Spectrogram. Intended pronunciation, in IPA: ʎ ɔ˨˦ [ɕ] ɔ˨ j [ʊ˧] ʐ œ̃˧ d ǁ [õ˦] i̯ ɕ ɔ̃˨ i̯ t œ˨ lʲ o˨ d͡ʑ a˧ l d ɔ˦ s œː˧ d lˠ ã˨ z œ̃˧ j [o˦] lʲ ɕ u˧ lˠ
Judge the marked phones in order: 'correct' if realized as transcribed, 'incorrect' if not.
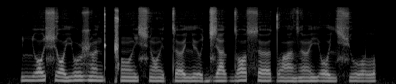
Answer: correct, incorrect: u˧, incorrect: õ˨, incorrect: o˧

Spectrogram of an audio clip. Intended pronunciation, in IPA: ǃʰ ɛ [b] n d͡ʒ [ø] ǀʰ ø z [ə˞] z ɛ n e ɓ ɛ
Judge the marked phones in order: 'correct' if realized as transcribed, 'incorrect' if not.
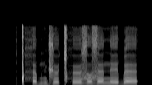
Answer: correct, correct, incorrect: ɤ

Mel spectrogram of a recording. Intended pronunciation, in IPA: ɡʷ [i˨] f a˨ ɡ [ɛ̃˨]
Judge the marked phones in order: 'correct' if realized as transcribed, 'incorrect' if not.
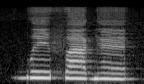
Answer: incorrect: e˨, correct

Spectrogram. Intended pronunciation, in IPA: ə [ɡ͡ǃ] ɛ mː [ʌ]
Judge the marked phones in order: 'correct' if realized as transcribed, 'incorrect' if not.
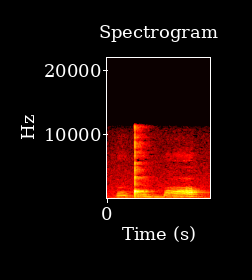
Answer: correct, incorrect: a

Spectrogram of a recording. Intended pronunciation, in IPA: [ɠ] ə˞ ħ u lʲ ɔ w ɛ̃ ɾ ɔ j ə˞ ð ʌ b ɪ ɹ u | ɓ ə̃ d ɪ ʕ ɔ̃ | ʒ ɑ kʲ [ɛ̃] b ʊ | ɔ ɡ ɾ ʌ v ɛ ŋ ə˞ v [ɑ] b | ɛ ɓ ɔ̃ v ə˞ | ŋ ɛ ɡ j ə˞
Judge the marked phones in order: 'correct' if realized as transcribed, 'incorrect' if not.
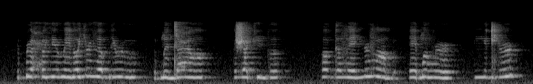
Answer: incorrect: ɓ, incorrect: ə̃, incorrect: ɑ̃

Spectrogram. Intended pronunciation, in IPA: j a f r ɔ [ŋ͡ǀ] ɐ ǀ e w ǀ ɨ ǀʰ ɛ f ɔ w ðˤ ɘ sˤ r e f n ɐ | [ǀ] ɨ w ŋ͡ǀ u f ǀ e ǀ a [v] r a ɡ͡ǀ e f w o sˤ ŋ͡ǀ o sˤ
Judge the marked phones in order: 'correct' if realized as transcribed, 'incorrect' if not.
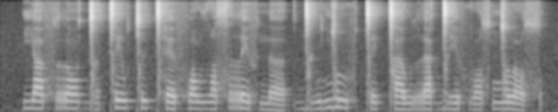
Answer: incorrect: ɡ͡ǀ, incorrect: ɡ͡ǀ, incorrect: w

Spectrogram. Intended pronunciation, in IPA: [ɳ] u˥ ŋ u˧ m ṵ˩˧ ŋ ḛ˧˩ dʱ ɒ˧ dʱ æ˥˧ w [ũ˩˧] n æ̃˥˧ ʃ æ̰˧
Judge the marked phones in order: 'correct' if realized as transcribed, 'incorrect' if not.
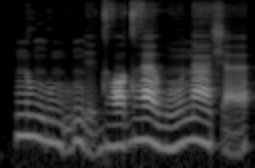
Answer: incorrect: n, correct

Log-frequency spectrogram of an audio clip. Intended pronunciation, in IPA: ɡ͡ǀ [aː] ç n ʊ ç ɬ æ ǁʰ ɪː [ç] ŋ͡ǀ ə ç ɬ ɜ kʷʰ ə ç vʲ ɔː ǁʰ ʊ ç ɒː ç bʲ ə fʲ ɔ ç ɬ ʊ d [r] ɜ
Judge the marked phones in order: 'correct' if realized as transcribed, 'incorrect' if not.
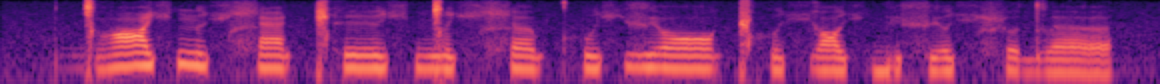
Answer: incorrect: ɑː, correct, incorrect: l

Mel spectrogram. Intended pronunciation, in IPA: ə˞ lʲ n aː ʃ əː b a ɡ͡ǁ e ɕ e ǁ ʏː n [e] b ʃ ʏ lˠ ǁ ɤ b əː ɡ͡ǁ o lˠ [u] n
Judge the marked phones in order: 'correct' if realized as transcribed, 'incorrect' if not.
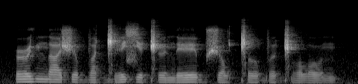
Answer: incorrect: eː, incorrect: o

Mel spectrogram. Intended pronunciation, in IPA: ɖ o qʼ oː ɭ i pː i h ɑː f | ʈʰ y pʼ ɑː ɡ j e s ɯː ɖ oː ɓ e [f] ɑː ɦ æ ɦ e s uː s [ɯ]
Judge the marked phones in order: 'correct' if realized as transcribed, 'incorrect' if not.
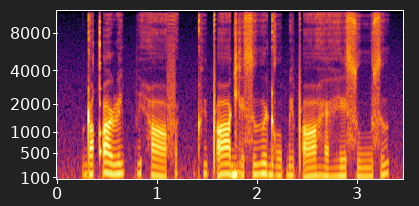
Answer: incorrect: pʼ, correct

